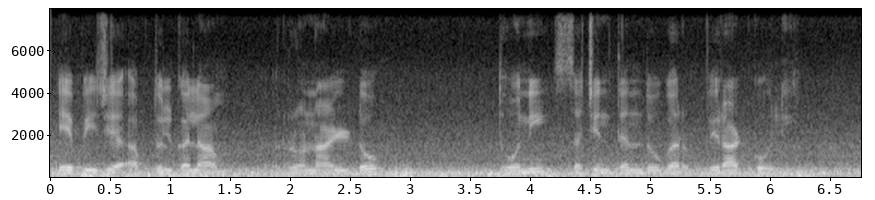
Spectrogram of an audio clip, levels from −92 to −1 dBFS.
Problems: constant background noise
